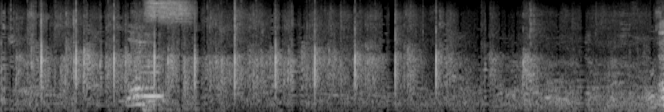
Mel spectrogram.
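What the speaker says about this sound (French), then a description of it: "Applaudissez pour elle, applaudissez, applaudissez s'il vous plaît." An audience claps steadily at a ceremony honouring Congolese musical talent, a moderate, sustained patter of applause that carries on under a presenter's voice.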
